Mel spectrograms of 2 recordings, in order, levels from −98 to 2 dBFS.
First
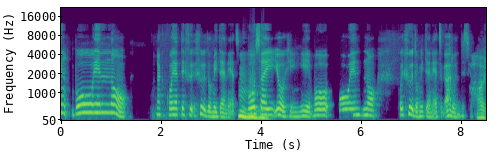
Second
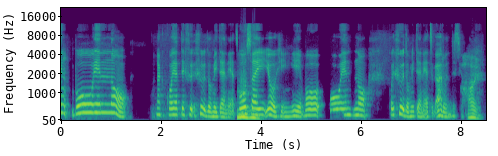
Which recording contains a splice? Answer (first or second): second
